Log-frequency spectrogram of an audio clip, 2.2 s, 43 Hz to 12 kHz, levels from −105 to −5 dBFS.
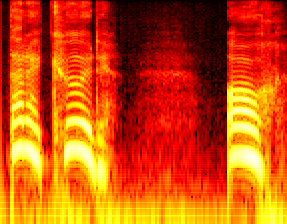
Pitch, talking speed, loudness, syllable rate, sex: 235 Hz, 85 wpm, -15 LUFS, 3.4 syllables/s, female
